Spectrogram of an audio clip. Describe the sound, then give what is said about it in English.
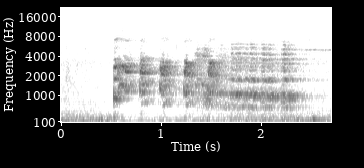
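A wild turkey gobbles in a rapid burst of throaty, warbling pulses that blur into a trailing rattle. The gobble is fairly faint over a low steady rumble. “You're gonna scare the turkey. Listen. Hear that gobble?”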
